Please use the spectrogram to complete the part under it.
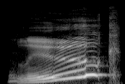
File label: funny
